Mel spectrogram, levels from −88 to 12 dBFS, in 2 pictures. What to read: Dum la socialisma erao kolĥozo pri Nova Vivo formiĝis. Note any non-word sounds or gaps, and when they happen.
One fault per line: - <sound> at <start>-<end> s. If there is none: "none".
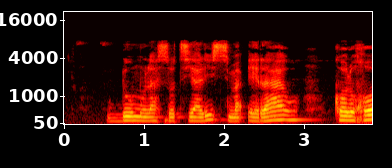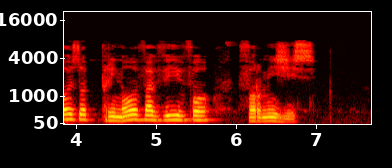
none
